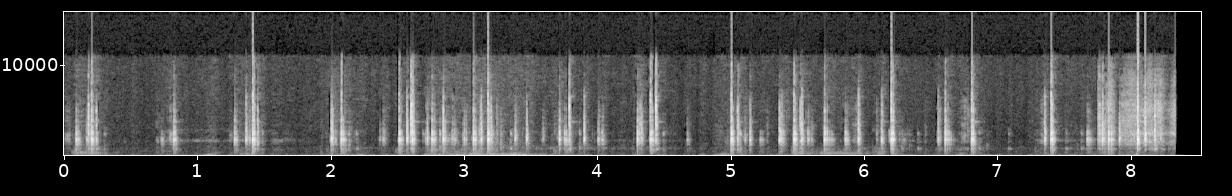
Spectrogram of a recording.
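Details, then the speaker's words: Video camera carried while walking through a garden: irregular light plastic clicks and rattles in bursts with each step from a loose on/off power switch knocking in its housing; owner also finds audio recording unclear. "so ich laufe jetzt mal durch den Garten damit man das Klappern hört"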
